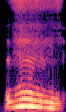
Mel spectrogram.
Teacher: gently place your lower lip against your upper teeth V then turn on your voice so you'll feel your throat buzzing and let the Sound flow smoothly like a little buzz sound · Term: buzzing V sound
